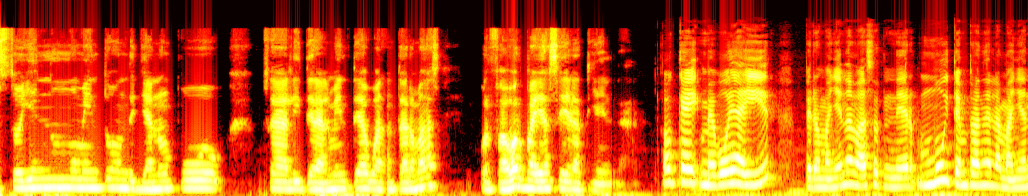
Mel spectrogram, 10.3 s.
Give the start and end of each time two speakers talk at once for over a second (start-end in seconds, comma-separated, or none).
none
